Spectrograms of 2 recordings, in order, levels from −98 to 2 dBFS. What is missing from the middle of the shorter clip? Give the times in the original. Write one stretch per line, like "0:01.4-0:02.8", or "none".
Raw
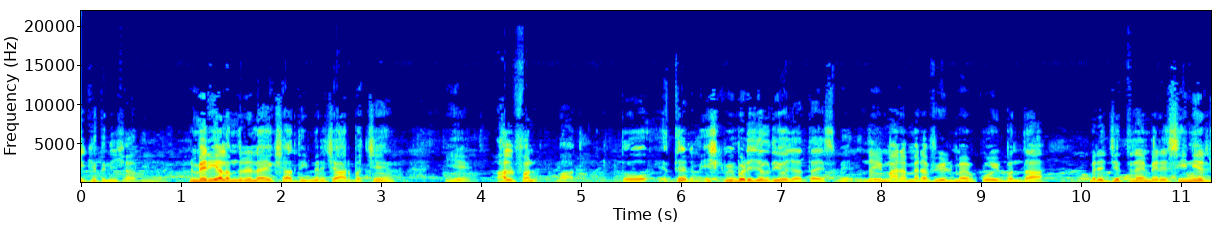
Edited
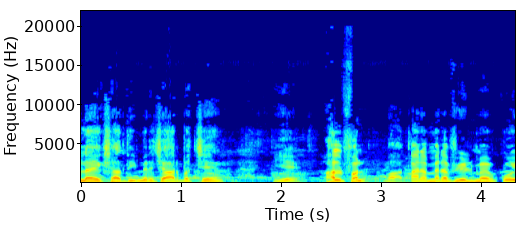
0:05.0-0:08.1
